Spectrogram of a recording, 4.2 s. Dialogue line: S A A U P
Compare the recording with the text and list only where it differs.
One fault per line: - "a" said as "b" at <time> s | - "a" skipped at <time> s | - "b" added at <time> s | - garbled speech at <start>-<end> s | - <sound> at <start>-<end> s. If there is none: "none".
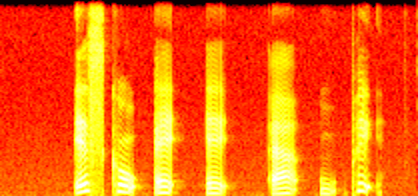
- "K" added at 1.1 s
- "R" added at 2.7 s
